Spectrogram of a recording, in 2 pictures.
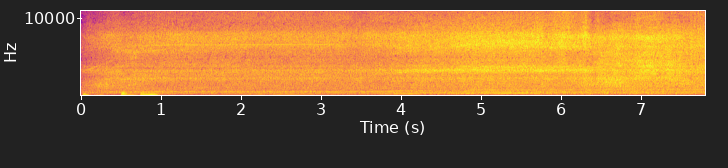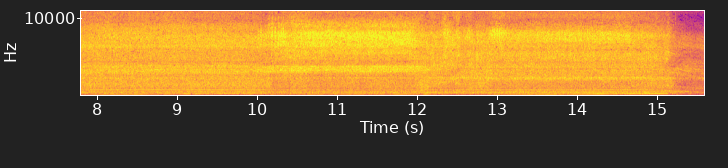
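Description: A steady, loud electric mains-powered air blower whirs continuously while cleaning a computer, its pitch sweeping up and down repeatedly as it blasts air, with strong hissing throughout.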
